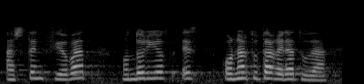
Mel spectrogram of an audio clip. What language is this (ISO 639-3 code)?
eus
